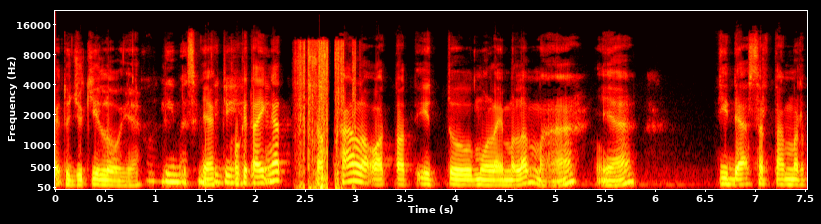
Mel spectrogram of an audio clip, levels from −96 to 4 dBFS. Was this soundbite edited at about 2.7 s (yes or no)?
yes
